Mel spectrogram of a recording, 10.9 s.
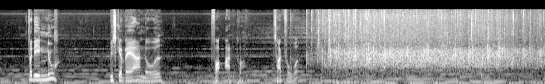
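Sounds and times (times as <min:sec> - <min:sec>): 
speech: 0:00.6 - 0:01.3, 0:02.2 - 0:03.4, 0:04.2 - 0:06.2
large audience applause after a speech: 0:06.1 - 0:10.8.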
